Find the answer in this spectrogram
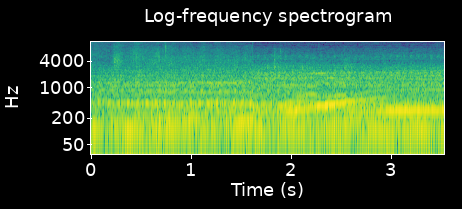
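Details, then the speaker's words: Eclipse 5 portable oxygen concentrator powering on after the power button is held two to three seconds: steady motor hum with a rising whine at the start of a five-minute warm-up; normal start-up sound. "to turn the unit on hold the power button down for two to three seconds and release it"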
